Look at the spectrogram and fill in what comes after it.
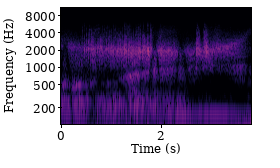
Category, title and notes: Soundscapes > Synthetic / Artificial
LFO Birdsong 18
Lfo, massive, birds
